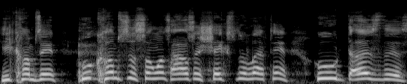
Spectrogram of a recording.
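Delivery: mock very high scolding angry rant. Retelling a mom's reaction to a friend's left-handed handshake: imitating a ranting mom. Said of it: "she goes on this whole tirade".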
